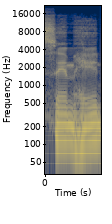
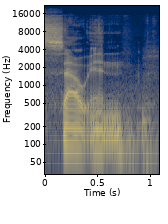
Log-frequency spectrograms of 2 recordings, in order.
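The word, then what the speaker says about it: Samhain: admonished uh by the edit Bay it's not Sam Hayne it's souten oh who cares that's how you pronounce it but it's spelled Sam hey yeah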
